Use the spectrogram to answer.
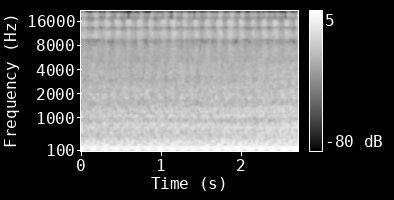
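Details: Central AC outdoor unit in Woodbury, New York: a steady low motor hum with no pause or click, never cycling off. Single-pole contactor stuck closed ran it over a long holiday weekend; a refrigeration issue is also suspected, gauges showing no pressure.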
